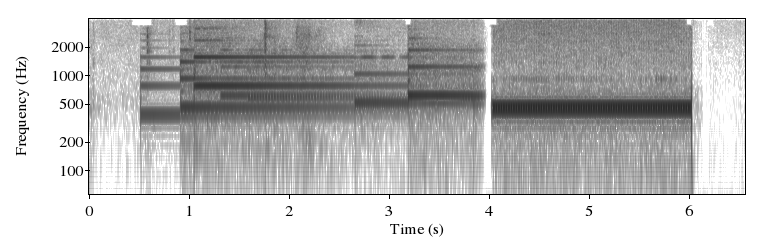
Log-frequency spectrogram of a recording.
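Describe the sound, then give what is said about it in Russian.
Electronic telephone tones play while a call is transferred: a few stepped chiming notes, then a loud, steady tone held for about two seconds before it cuts off. “Давайте я соединю вас в бухгалтерии.”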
